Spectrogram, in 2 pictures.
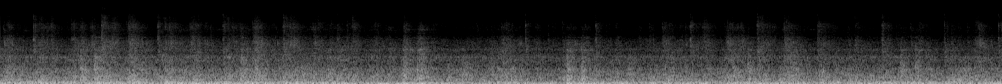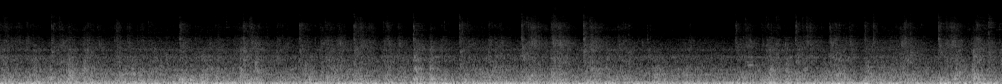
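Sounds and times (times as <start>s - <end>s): train wheels rumbling on rail: 0.0s - 20.0s
wheels clacking over rail joints: 0.0s - 20.0s.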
